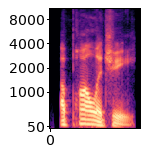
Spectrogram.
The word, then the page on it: apology: American English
